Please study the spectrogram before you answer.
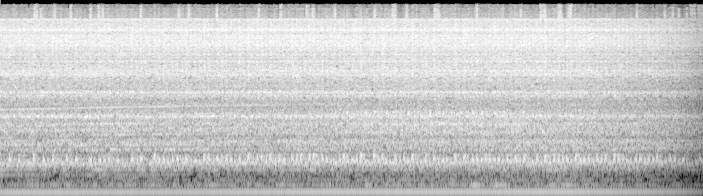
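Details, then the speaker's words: Old Finch hard drive for a Centurion minicomputer, reassembled after spindle turned freely by hand: rough gravelly grinding with fast repeating scrape about four times a second, fading on spin-down; owner suspects the motor or possibly a head crash, unconfirmed. "yeah that's uh that's not a good sound that's that's really bad and the microphone actually dulls the sound down a little bit it's even more Gravelly and gross sounding in person"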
